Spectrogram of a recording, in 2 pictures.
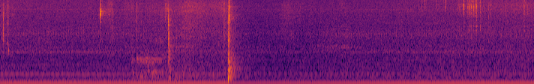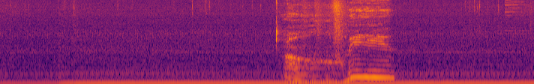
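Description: Steady low mains hum from an amplifier's phono input, with nothing but hum coming through because the turntable's RCA cables are not plugged in. A sharp click comes about three seconds in, after which the hum dips, and it grows louder from about eight seconds. A short hummed vocal sound with a gliding pitch comes near the end.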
